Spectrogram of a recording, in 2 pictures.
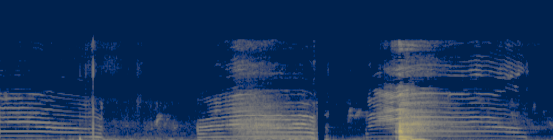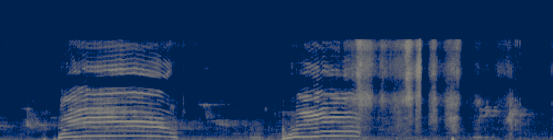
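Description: A kitten gives a run of high, drawn-out meows, each rising then falling in a thin wail.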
